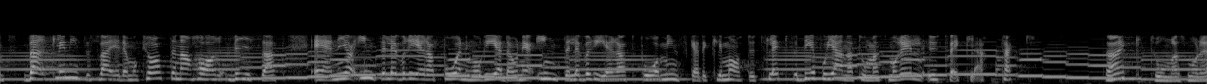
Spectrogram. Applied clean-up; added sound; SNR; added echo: none; Wind instrument, woodwind instrument; 4 dB; none.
